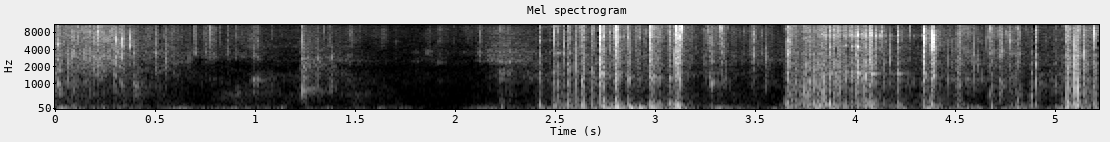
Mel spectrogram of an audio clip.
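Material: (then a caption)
Soap. A solid rectangular white soap bar, held in one hand, is shaved with a flat metal blade, peeling off thin curls. Soft scraping opens the clip and fades to near silence around two seconds. Then louder, crunchy, crackling scrape-and-cut strokes follow, with deep body and bright crisp edges.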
